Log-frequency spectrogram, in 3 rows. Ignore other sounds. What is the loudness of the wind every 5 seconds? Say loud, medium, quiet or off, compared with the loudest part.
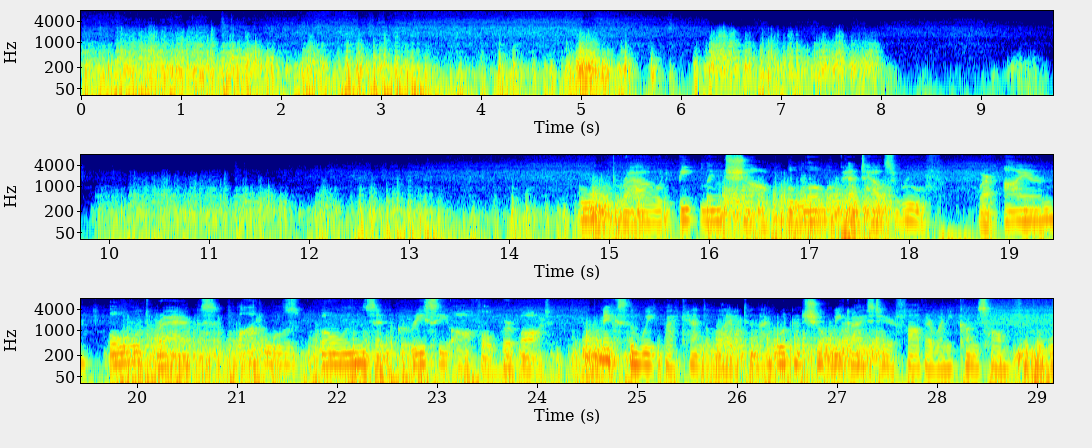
loud, loud, medium, loud, loud, loud.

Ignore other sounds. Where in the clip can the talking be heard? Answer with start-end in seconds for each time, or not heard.
14.7-29.1.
